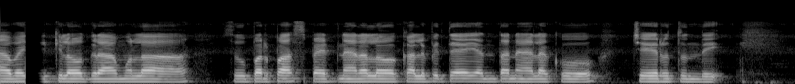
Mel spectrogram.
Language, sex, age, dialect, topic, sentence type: Telugu, male, 18-24, Telangana, agriculture, question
